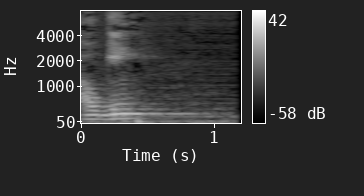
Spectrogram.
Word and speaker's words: alguém: O mesmo com alguém. Alguém, não é alguém. A oxítona terminando em EM.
